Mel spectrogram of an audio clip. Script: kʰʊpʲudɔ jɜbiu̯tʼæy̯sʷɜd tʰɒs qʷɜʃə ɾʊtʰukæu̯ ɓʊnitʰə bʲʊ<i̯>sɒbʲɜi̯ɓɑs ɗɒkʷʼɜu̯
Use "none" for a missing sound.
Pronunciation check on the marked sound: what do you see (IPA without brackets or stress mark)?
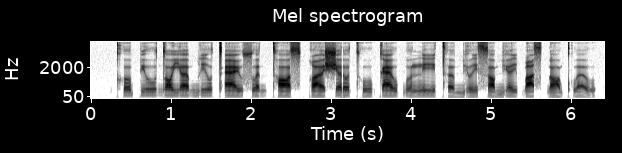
i̯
